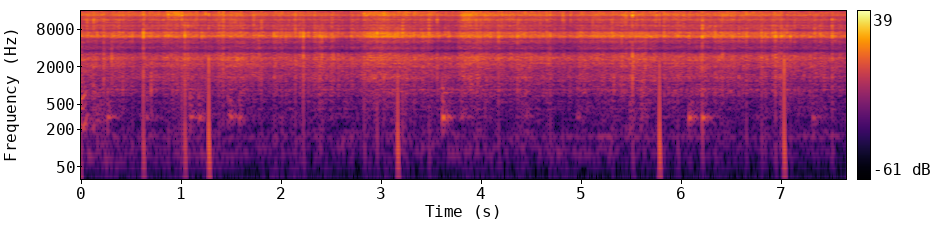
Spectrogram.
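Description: Sliced ivy gourd, onion and dried red chillies sizzling in oil in a stainless steel kadai while being sautéed with a wooden spatula, which knocks sharply against the pan a few times.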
